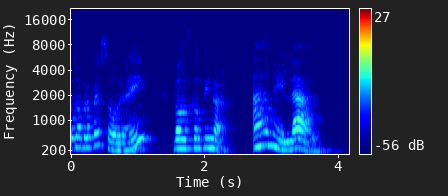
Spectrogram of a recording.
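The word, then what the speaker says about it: hablar: Anelar. Lembra que no espanhol a letra H ela não tem som, ela é muda.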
